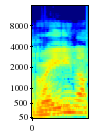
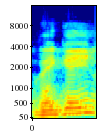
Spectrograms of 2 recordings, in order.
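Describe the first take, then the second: First: The word has no g sound. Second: The word has a g sound. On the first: The speaker calls it right. "రెయిన్ అనాలి" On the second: The speaker calls it wrong. "రెగైన్ అనకూడదు"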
